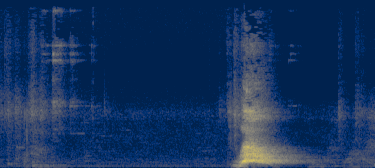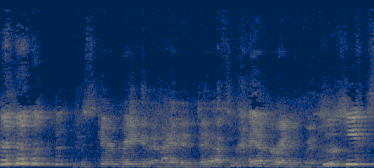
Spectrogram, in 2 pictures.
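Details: Dog barking at a remote control helicopter: one sharp, loud bark, followed by several seconds of people talking.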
